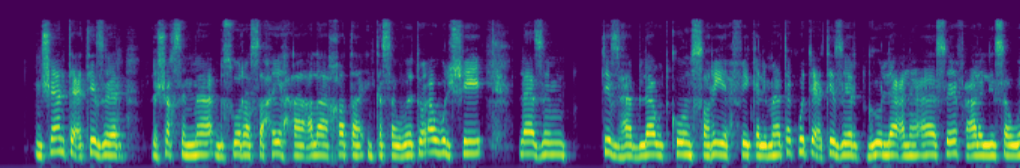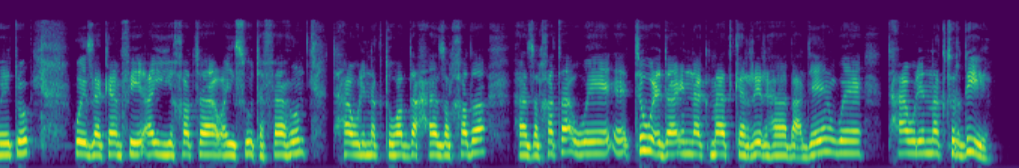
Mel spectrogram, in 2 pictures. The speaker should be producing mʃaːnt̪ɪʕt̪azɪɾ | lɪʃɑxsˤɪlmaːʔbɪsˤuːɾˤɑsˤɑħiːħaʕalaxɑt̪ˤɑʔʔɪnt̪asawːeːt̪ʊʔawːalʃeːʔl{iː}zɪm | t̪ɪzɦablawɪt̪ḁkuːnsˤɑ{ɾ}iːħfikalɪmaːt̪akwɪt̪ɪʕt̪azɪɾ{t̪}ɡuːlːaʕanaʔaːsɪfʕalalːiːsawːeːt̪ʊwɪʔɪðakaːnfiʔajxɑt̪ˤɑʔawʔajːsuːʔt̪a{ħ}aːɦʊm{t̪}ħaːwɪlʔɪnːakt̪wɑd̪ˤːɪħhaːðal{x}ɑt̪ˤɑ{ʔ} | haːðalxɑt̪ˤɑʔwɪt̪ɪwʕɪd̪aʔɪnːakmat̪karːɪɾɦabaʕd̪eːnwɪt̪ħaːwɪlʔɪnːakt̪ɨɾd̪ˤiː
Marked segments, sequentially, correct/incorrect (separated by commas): incorrect, correct, correct, incorrect, correct, correct, correct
